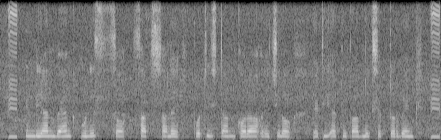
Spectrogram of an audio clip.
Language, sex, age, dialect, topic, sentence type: Bengali, male, 18-24, Western, banking, statement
